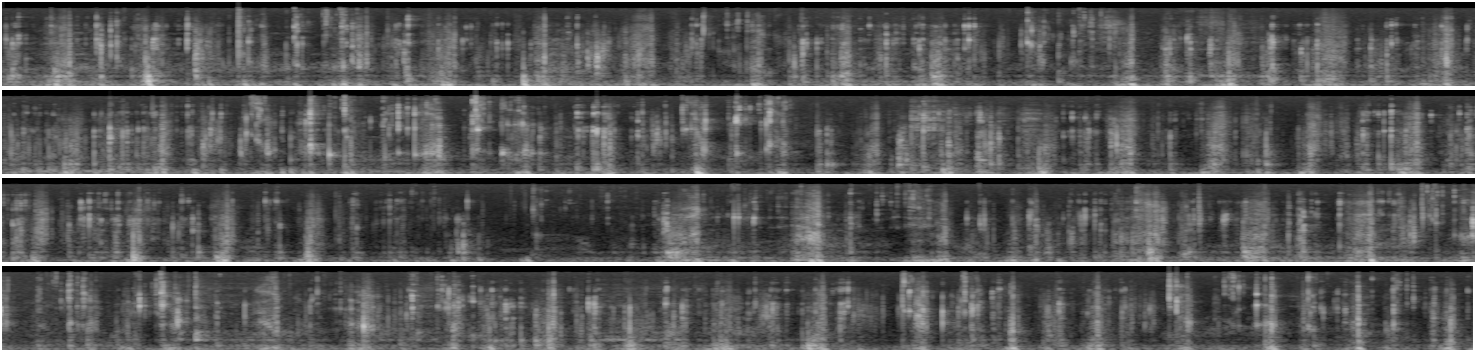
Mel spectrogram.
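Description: Close-miked crunchy chewing of raw mullet stomach (숭어밤): a dense run of short crunches and wet clicks, easing off briefly a little past halfway.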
